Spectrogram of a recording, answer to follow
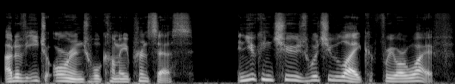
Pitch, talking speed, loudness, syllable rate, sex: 155 Hz, 235 wpm, -19 LUFS, 5.5 syllables/s, male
